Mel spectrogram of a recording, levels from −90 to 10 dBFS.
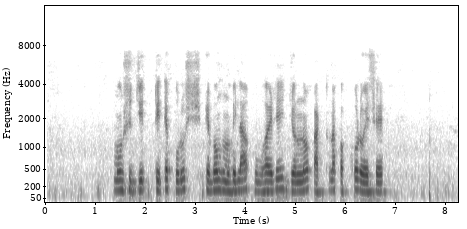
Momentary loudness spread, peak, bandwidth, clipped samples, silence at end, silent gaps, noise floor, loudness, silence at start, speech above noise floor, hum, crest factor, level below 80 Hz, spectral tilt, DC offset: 8 LU; -8 dBFS; 7.2 kHz; under 0.1%; 0.55 s; none; -59 dBFS; -25 LUFS; 1.4 s; 35 dB; none; 18 dB; -54 dBFS; -8.5 dB/octave; under 0.1%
